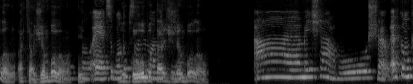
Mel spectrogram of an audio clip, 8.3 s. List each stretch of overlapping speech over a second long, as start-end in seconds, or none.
2.3-3.7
